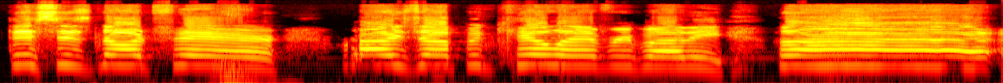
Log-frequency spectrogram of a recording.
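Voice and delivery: high, slow agitator yelling; player's character riling up the crowd to riot; rabble-rousing shout. Acted. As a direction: stir up the mob.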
